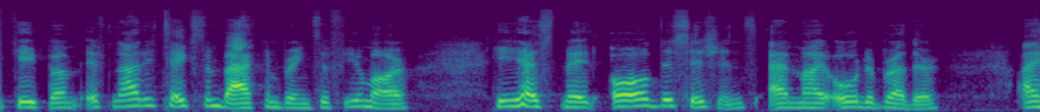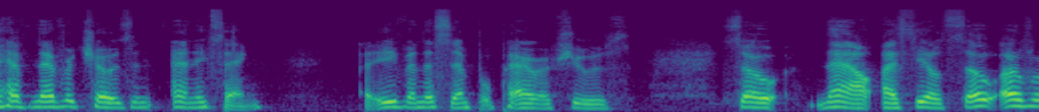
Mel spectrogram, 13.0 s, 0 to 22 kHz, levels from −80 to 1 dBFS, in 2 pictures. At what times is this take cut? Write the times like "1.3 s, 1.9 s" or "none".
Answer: none

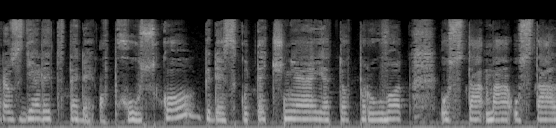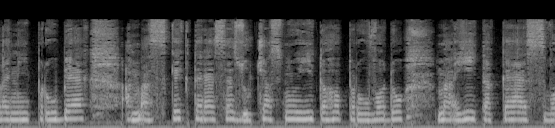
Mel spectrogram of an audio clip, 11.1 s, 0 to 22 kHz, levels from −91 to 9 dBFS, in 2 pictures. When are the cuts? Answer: 4.4 s

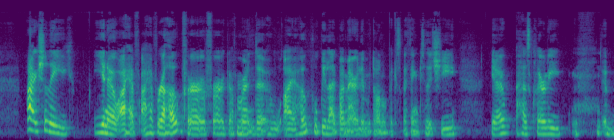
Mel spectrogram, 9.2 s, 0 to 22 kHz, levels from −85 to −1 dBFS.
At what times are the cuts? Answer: none

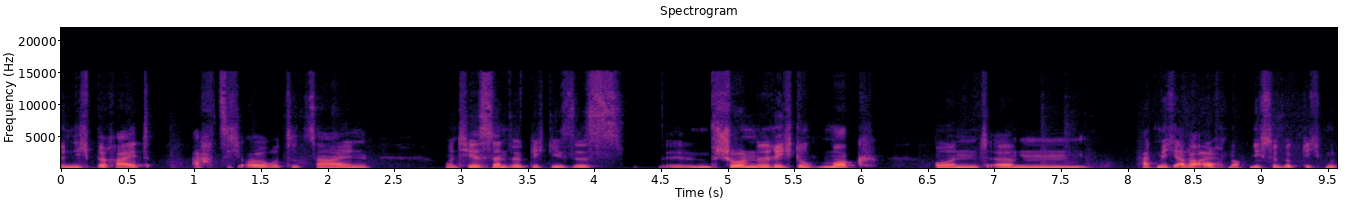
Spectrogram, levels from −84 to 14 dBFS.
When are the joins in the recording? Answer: 6.4 s, 8.1 s

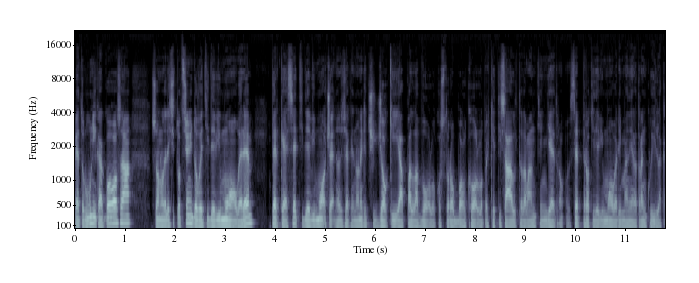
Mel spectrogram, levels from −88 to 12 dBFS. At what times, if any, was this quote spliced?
none

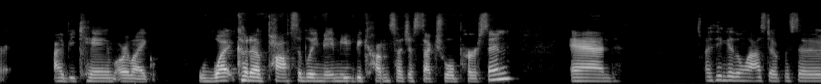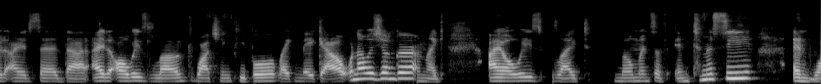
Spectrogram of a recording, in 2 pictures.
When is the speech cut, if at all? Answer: 12.4 s, 13.7 s

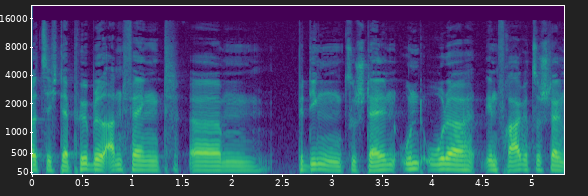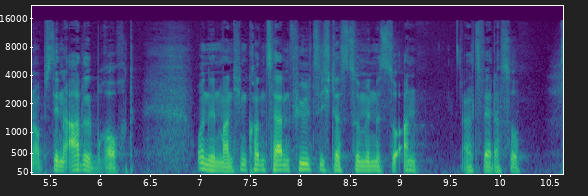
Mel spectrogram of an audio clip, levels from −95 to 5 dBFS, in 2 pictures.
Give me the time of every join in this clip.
none

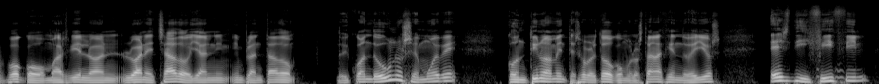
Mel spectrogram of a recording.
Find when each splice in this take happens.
3.4 s

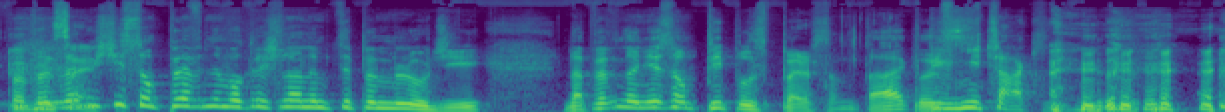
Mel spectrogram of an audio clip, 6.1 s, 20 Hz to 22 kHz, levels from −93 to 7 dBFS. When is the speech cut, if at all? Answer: 3.4 s, 4.5 s

